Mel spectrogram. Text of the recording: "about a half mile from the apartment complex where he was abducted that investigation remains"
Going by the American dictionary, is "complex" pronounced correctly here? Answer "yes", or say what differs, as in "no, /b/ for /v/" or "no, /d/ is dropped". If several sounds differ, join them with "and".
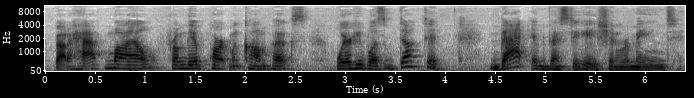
no, /l/ is dropped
